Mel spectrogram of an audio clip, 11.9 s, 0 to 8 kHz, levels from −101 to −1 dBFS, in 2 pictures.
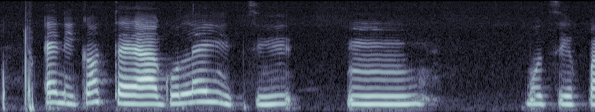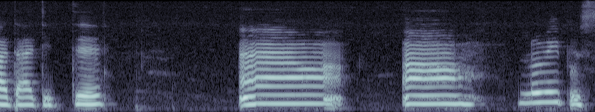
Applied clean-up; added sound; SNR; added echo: none; none; none; none.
